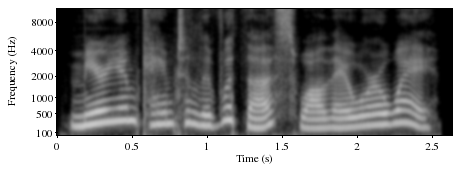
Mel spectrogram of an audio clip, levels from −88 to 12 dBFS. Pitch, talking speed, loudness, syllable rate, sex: 250 Hz, 230 wpm, -17 LUFS, 5.8 syllables/s, female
